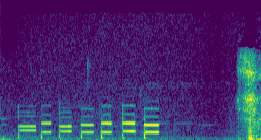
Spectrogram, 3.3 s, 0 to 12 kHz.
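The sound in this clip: Touch-tone dialing tones from an AT5000 telephone auto dialer: seven even, steady tone bursts in a regular rhythm, followed after a short pause by a brief crackling burst of noise.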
